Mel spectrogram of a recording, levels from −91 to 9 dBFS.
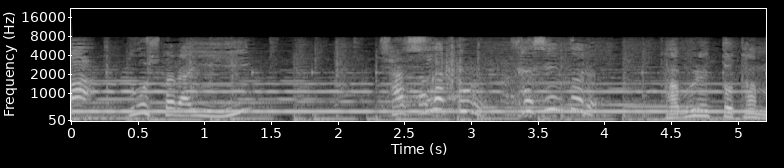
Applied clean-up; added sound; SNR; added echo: none; Wind instrument, woodwind instrument; 2 dB; none.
